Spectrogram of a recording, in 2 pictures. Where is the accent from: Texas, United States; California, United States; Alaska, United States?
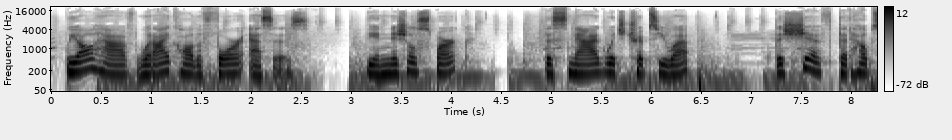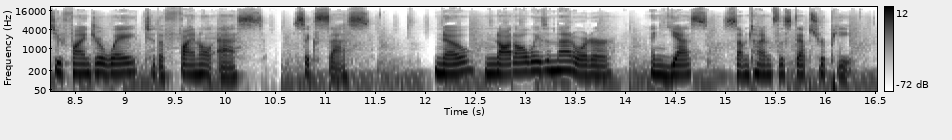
California, United States; Los Angeles; I'm born and raised in Los Angeles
